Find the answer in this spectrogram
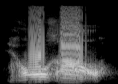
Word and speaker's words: Rohrau: should say, of Rohrau, which is one of those German words that separates the wheat from the chaff if you try to pronounce it the way a German speaker would. It's got two German R's in it.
